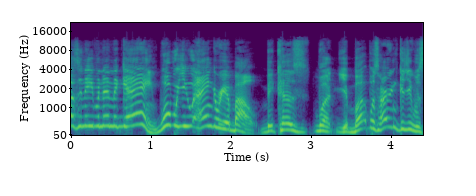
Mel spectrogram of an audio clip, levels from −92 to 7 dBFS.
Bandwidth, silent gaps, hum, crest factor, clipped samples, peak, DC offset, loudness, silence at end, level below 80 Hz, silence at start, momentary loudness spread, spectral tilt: 12.5 kHz; none; none; 14 dB; under 0.1%; -2 dBFS; under 0.1%; -16 LUFS; 0 s; -54 dBFS; 0 s; 4 LU; -5 dB/octave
